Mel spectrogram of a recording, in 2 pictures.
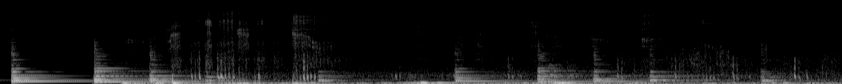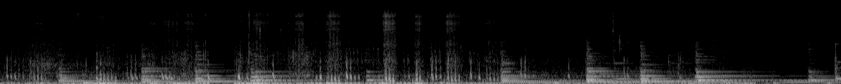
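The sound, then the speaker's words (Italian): A cat named Oliver purrs, a steady low rumbling vibration that continues throughout with slight rhythmic pulsing and no one speaking. “Ringraziamo l'ospite della puntata, ovvero le fusa di Oliver.”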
